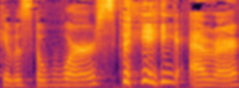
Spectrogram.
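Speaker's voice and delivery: usual speaking voice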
